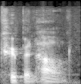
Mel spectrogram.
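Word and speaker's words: København: But I don't know, how do you pronounce Copenhagen in Danish? Uh, krypen hound. Krypen hound. We would say krypen hound, but krypen hound. We're using, you know, um, we're using the Danish letter.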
